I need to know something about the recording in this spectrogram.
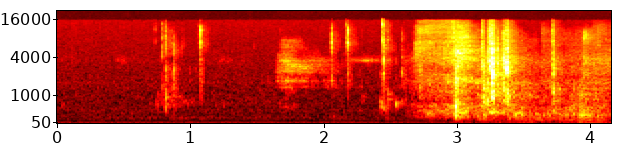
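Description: A few scattered clicks of a computer mouse and keyboard, then, from about halfway through, louder rustling and clicking as someone pushes back and turns in an office chair to get up.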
